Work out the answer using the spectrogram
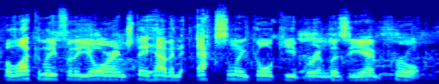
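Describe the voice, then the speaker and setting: Music plays behind a young man in his early twenties who races through live sports play-by-play and show openings. His voice is a little high and his tone steady, with the polished, emphatic delivery of a broadcast announcer and host.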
